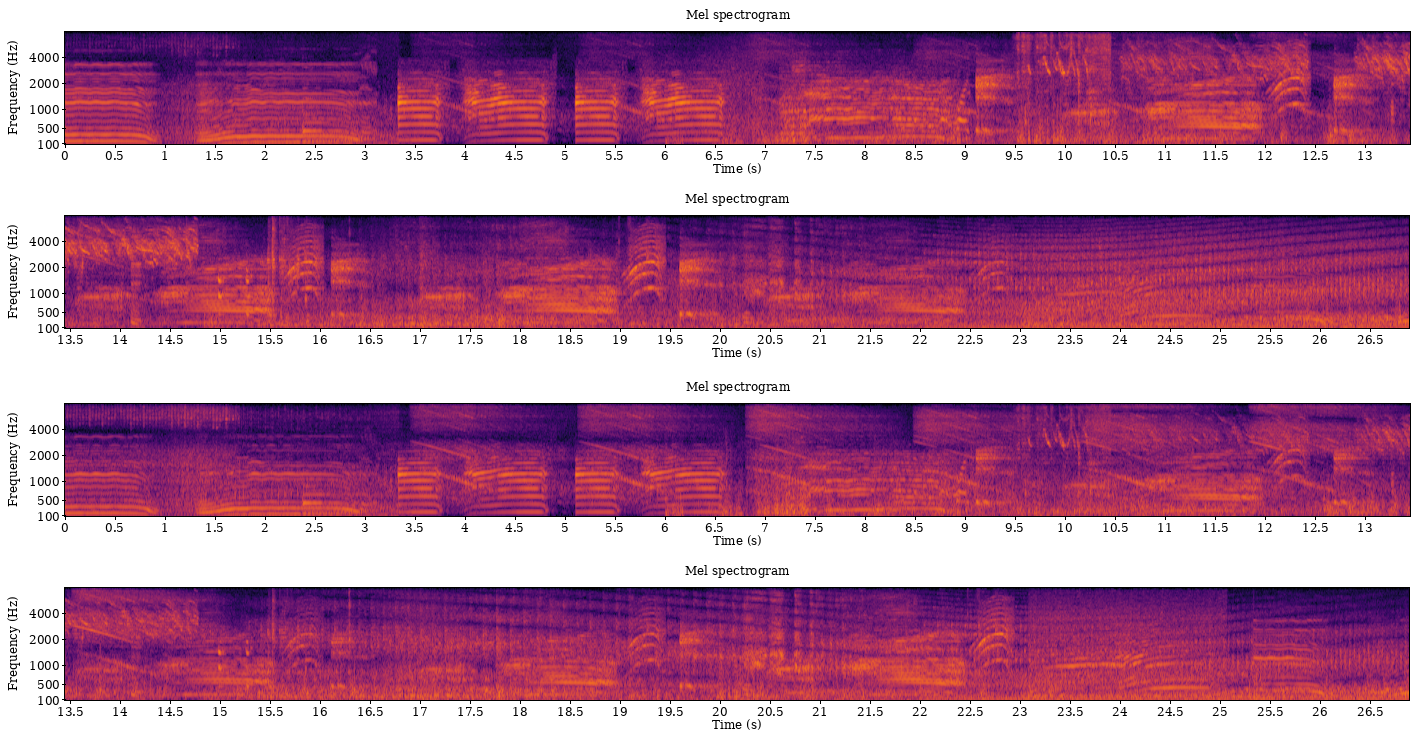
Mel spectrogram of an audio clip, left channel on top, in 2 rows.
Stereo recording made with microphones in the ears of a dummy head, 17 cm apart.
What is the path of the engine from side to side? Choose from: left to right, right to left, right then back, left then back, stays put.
right to left.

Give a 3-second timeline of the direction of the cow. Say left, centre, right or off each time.
left, left, left, left, left, left, left, right, right.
